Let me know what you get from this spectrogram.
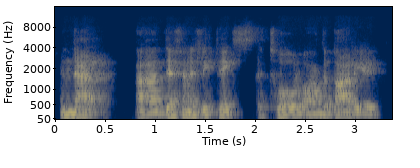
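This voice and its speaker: A man's voice: mid-range voice, steady tone, moderate pace, fairly bright tone, reverberant, dull audio. A man with an Israeli accent, answering interview questions hesitantly with many fillers and restarts. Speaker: guest, company founder.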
